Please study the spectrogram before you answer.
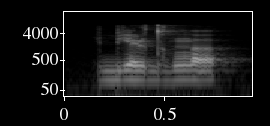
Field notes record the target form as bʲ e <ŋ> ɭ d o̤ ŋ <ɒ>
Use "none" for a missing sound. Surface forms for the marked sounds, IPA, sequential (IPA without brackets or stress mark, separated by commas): none, ʌ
